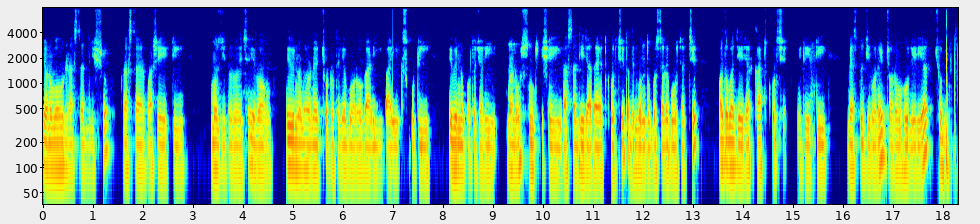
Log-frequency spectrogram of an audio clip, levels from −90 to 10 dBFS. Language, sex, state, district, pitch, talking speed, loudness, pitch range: Bengali, male, West Bengal, Kolkata, 95 Hz, 140 wpm, -20 LUFS, 90-100 Hz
